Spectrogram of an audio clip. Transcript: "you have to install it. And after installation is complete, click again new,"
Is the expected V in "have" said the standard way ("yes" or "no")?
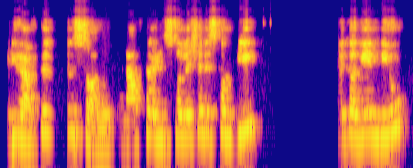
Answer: no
